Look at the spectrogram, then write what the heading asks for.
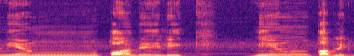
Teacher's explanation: نون قاف غنة مفخمة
